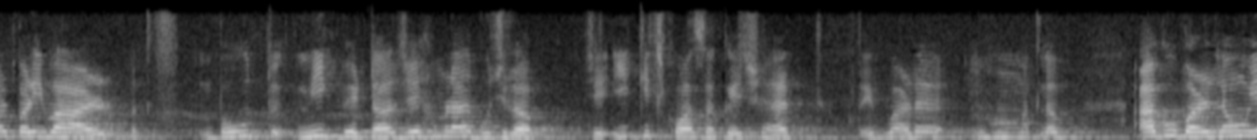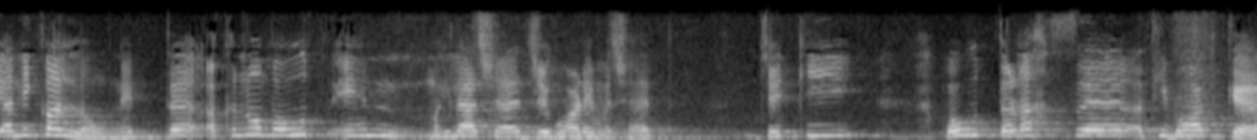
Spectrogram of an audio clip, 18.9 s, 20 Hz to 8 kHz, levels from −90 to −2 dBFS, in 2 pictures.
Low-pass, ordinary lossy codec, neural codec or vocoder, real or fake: 7.2 kHz; AAC, 32 kbps; none; real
